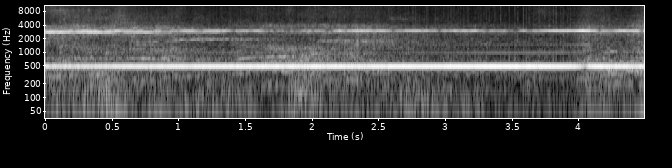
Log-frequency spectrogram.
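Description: A steady, unchanging tone held for several seconds over the background noise of a large hall.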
